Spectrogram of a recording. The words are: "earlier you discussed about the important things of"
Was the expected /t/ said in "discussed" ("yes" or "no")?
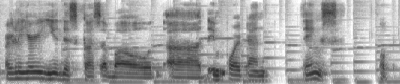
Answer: no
